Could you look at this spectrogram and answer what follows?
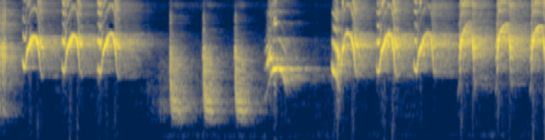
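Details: Black-winged myna full-fill song intended as a lure for caged birds: arched, whistled notes repeated quickly, interrupted by loud raspy bursts and one flat sustained whistle, then more rising and falling whistles.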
